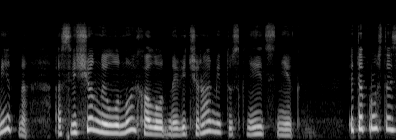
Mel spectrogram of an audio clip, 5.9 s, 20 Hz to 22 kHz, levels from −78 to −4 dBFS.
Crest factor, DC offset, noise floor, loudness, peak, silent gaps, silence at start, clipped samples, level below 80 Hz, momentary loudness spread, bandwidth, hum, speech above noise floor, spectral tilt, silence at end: 18 dB; under 0.1%; -64 dBFS; -26 LUFS; -8 dBFS; none; 0 s; under 0.1%; -76 dBFS; 13 LU; 11.5 kHz; none; 38 dB; -5.5 dB/octave; 0 s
